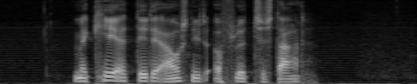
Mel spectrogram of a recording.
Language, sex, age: Danish, male, 30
